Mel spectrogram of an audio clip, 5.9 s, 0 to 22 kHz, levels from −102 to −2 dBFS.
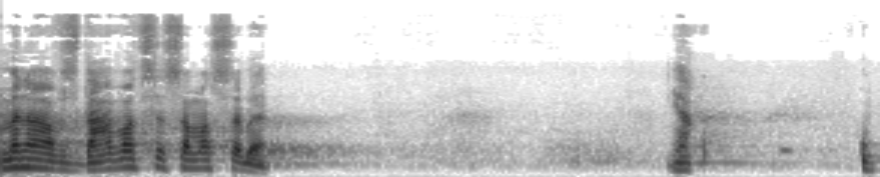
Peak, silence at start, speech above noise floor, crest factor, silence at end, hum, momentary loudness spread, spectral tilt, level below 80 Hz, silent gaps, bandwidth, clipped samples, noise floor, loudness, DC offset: -2 dBFS; 0 s; 41 dB; 24 dB; 0.05 s; 50 Hz at -65 dBFS; 20 LU; -5 dB/octave; -74 dBFS; none; 16.5 kHz; under 0.1%; -63 dBFS; -23 LUFS; under 0.1%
